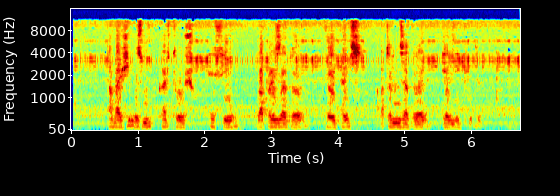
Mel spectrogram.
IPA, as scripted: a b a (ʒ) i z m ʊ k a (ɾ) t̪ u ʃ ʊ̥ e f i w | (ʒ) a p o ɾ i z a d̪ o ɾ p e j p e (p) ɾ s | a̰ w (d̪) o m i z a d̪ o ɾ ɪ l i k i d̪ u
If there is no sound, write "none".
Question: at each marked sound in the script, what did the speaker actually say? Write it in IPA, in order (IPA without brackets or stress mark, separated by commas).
ʒ, ɾ, v, none, t̪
